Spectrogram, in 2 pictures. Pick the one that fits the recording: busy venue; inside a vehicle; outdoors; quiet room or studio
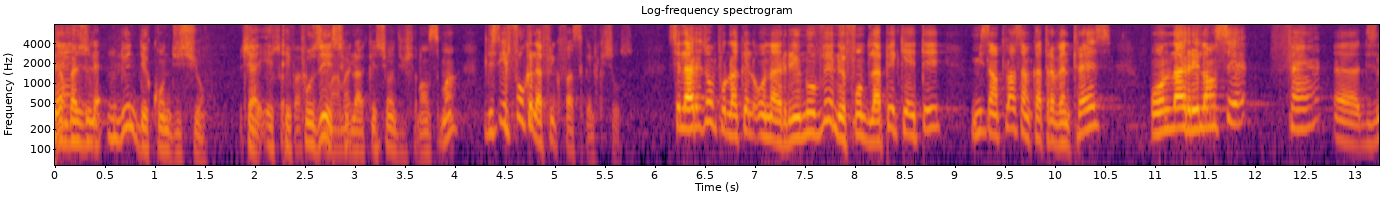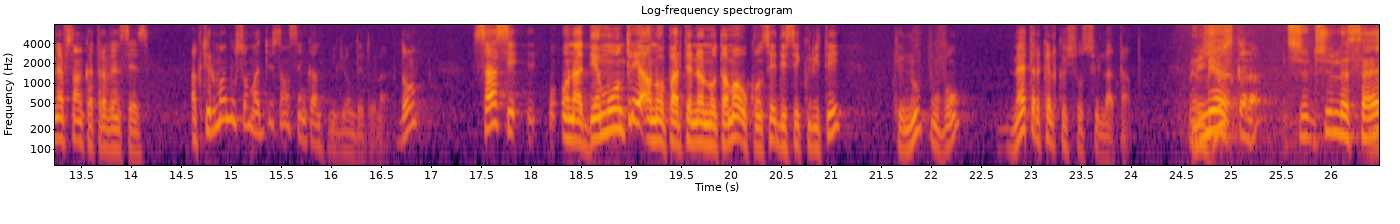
busy venue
